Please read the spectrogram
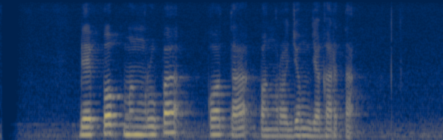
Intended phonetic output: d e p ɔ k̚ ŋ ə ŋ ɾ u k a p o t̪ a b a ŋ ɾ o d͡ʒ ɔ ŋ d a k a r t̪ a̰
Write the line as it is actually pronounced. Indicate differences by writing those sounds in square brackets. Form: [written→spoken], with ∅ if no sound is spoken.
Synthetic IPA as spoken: d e p ɔ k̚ [ŋ→m] ə ŋ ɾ u [k→p] a [p→k] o t̪ a [b→p] a ŋ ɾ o d͡ʒ ɔ ŋ [d→d͡ʒ] a k a r t̪ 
